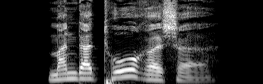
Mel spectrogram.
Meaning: inflection of mandatorisch: 1. strong/mixed nominative/accusative feminine singular 2. strong nominative/accusative plural 3. weak nominative all-gender singular
- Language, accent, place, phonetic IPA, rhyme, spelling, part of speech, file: German, Germany, Berlin, [mandaˈtoːʁɪʃə], -oːʁɪʃə, mandatorische, adjective, De-mandatorische.ogg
